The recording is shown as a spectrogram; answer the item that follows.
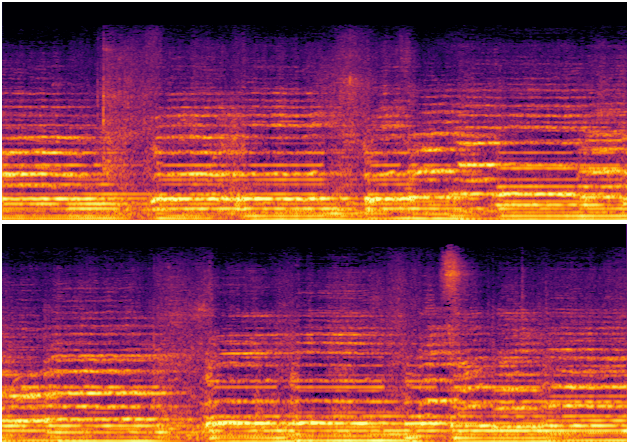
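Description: Church choir singing a hymn in sustained chords that change every second or so, over held low bass notes, with brief breaks between phrases.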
